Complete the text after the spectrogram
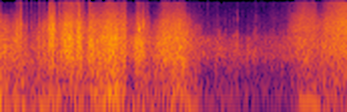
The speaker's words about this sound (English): Riding in the car.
